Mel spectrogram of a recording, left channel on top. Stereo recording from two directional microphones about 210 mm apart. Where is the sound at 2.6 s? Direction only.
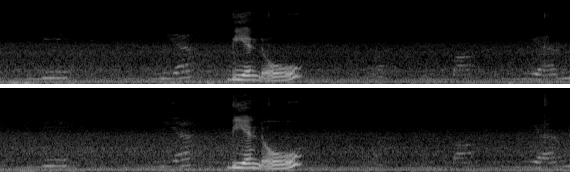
35° right (ahead or behind).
